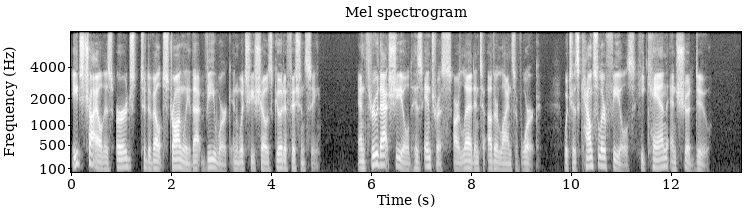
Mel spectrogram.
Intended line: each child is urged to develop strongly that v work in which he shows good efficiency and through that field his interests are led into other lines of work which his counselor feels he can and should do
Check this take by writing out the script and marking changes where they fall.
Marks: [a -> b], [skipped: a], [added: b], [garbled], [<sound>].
each child is urged to develop strongly that v work in which he shows good efficiency and through that [field -> shield] his interests are led into other lines of work which his counselor feels he can and should do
